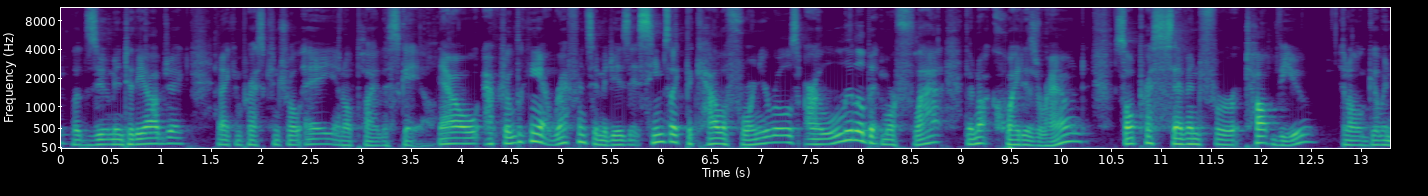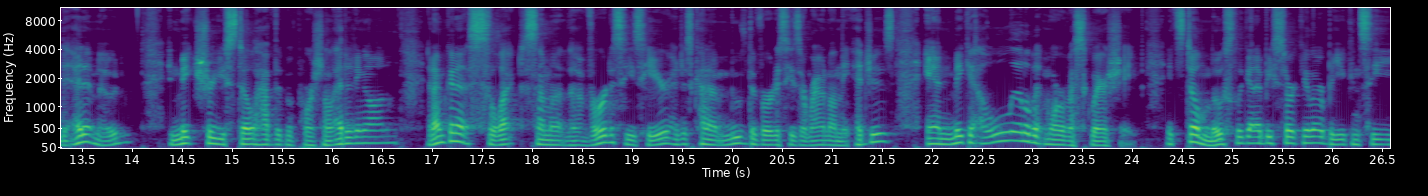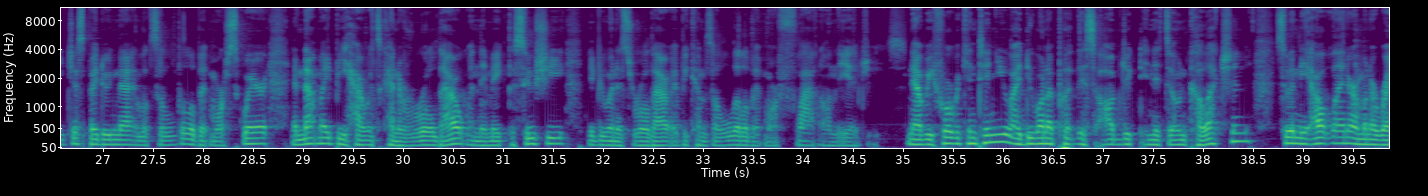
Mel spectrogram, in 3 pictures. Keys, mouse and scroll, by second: 0.7 shift+middle click, 0.9-2.8 shift+middle drag, 1.1-1.8 typing, 2.8 ctrl+click, 3.7-6.5 shift+middle drag, 4.9-6.4 scroll down 1, 6.4-8.6 scroll down 1, 6.7-9.7 middle drag, 8.6-9.6 scroll down 1, 9.6 scroll down 1, 9.9-11.9 middle drag, 11.1 KP_7, 12.0-15.1 middle drag, 13.0 Tab, 15.1 click, 15.6 click, 15.9 shift+click, 16.1-17.6 shift+scroll up 1, 17.6 shift+scroll up 1, 18.6 g, 19.6 scroll down 1, 19.9 click, 20.8 g, 21.2 click, 21.9 g, 22.7 g, 23.4 scroll down 1, 23.6 click, 24.5 g, 25.5 click, 26.5 click, 26.5 g, 28.4-30.6 shift+middle drag, 28.4 Tab, 32.0 right click, 32.0 g, 32.2 click, 32.2 right click, 33.0-33.7 scroll down 1, 33.1 Tab, 33.5-37.7 shift+middle drag, 34.6 a, 35.0 ctrl+b, 36.1-37.7 scroll up 1.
